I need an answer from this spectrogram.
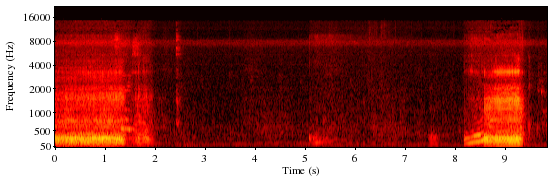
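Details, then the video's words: French Bulldog snoring: a rough, buzzy snore, then a long quiet pause with faint small noises, then another loud rasping snore rising in pitch at its start. "Französische Bulldogge am schnarchen"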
